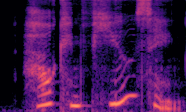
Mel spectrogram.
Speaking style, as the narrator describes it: whispers Octopus

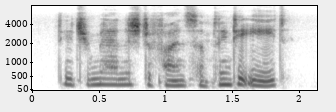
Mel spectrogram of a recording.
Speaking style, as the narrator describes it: asked anxiously

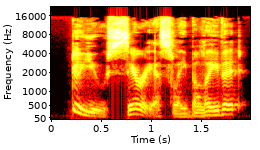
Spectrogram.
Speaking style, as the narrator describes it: replied Care, in a severe tone of reproach

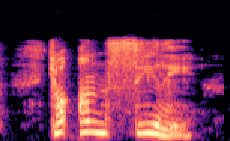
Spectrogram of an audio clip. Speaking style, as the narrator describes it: Augus said, amused, even though his voice was strained

